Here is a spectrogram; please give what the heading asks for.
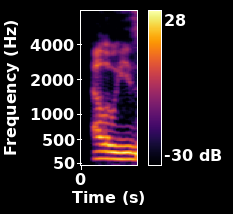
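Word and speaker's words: Héloïse: h if you're french you wouldn't say it yeah and if it's an age in front of a valley it's silent yeah so anyway the ghost of eloise is still uh the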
